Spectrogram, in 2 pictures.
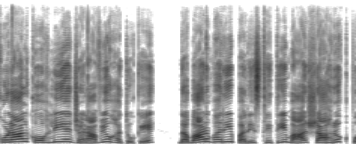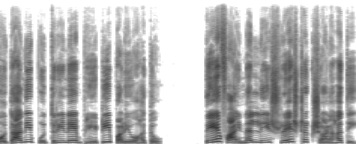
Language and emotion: Gujarati, neutral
